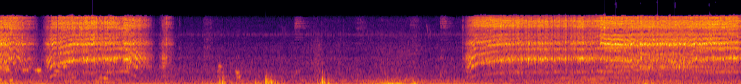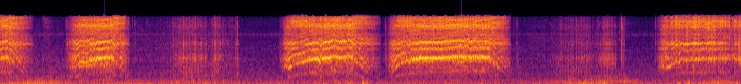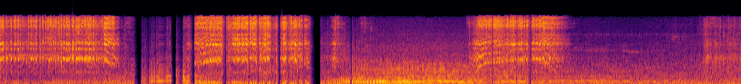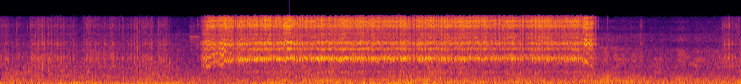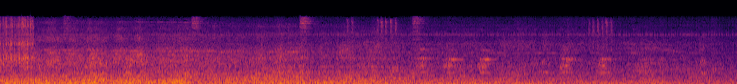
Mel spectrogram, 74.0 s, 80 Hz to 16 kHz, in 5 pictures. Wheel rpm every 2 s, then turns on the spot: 100, 40, 0, 0, 50, 160, 160, 90, 60, 30, 90, 110, 60, 30, 140, 130, 20, 130, 10, 30, 80, 0, 20, 20, 130, 160, 160, 150, 10, 10, 0, 0, 0, 0, 0, 0, 0.
16-20 24-26 44-48 56-60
